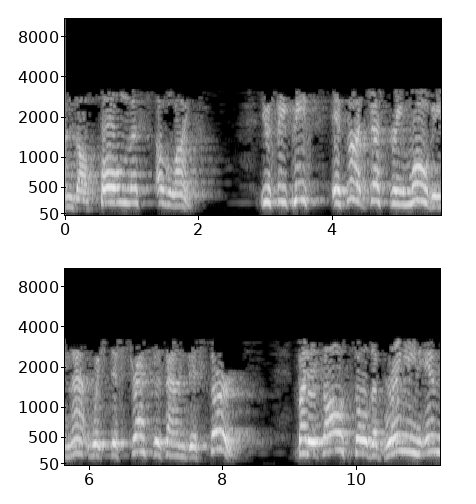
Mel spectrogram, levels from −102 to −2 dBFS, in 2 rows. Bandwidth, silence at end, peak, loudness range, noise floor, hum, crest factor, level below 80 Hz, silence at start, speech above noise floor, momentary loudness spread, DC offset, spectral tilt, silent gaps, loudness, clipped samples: 3.3 kHz; 0 s; -6 dBFS; 4 LU; -64 dBFS; none; 14 dB; -80 dBFS; 0 s; 45 dB; 8 LU; under 0.1%; -10.5 dB/octave; none; -20 LUFS; under 0.1%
